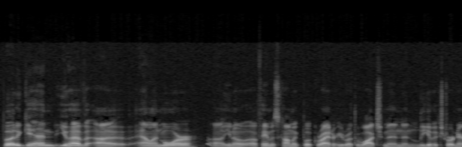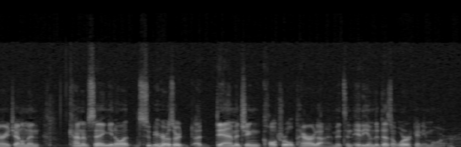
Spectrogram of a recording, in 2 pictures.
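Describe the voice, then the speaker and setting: Low-voiced male interviewer, casual. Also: lively intonation, fairly quick, fairly bright tone.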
